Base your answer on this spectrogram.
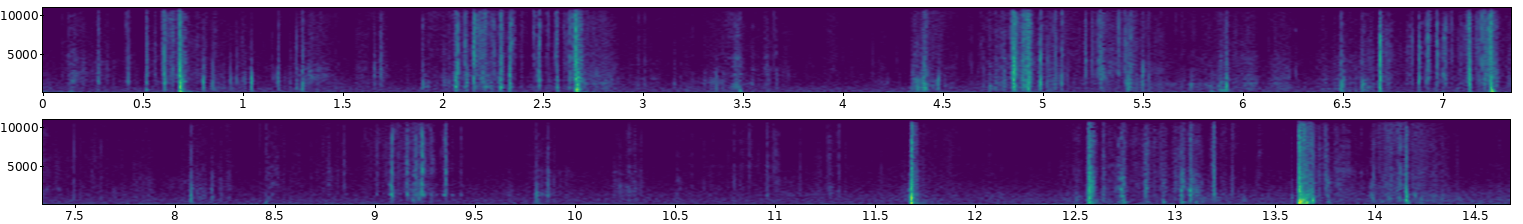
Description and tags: amy breaking ice
My girlfriend stepping on, and breaking some ice in a parking lot.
